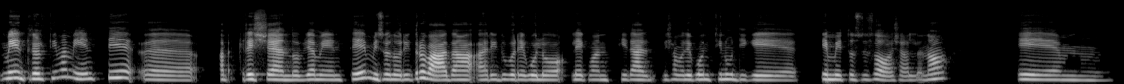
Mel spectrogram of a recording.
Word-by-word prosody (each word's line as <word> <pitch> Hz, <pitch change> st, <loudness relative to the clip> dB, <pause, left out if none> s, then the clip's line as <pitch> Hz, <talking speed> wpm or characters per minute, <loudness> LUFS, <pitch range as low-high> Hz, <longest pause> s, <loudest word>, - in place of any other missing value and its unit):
mentre 265 Hz, -1 st, +5 dB
ultimamente, 285 Hz, +1 st, 0 dB
ehm, 205 Hz, -3 st, -4 dB, 0.2 s
vabbè 225 Hz, -1 st, -7 dB
crescendo 225 Hz, -3 st, +3 dB
ovviamente, 220 Hz, +3 st, +1 dB
mi 270 Hz, -5 st, +2 dB
sono 230 Hz, 0 st, +1 dB
ritrovata 220 Hz, -3 st, +4 dB
a 210 Hz, -, -3 dB
ridurre 220 Hz, 0 st, -2 dB
quello 210 Hz, 0 st, -1 dB
le 220 Hz, -1 st, -3 dB
quantità 215 Hz, 0 st, -3 dB
diciamo, 215 Hz, +1 st, -7 dB
dei 220 Hz, -, +1 dB
contenuti 225 Hz, -1 st, -2 dB
che 200 Hz, -2 st, -2 dB, 0.2 s
che 230 Hz, -, +2 dB
metto 225 Hz, 0 st, 0 dB
sui 220 Hz, +1 st, -11 dB
social, 200 Hz, -3 st, -4 dB
no? 255 Hz, +5 st, -1 dB, 0.7 s
Ehm 210 Hz, -4 st, -2 dB
220 Hz, 130 wpm, -21 LUFS, 210-235 Hz, 0.7 s, mentre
